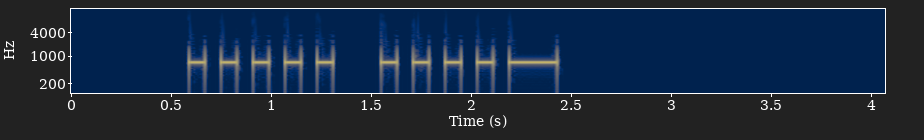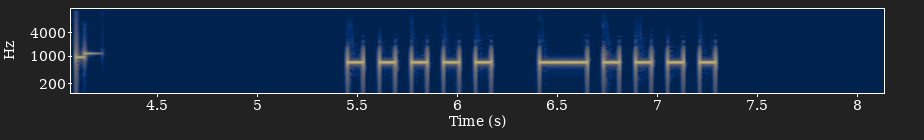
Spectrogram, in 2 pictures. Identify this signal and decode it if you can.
Morse code, heard as a keyed tone, about 15 wpm, 700 Hz. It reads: 5 4 5 6
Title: Common Cut Numbers - 2-Digit 15wpm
